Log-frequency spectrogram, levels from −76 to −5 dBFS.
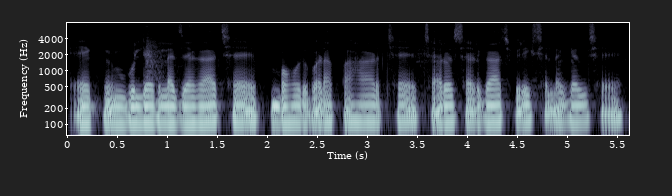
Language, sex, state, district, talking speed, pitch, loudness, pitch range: Angika, male, Bihar, Begusarai, 150 wpm, 110 Hz, -26 LUFS, 110-115 Hz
